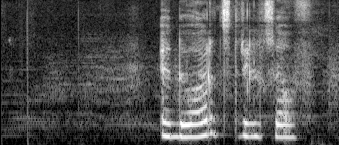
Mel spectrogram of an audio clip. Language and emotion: Russian, neutral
